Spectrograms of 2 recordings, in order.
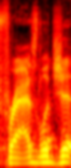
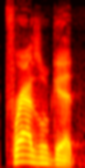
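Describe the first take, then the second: First: The name is said as Fraz-legit. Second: The name is said as Frazzle-git. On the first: The speaker calls it wrong. "when I first read it, I thought it was said" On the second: The speaker calls it right. "that sounds better"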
